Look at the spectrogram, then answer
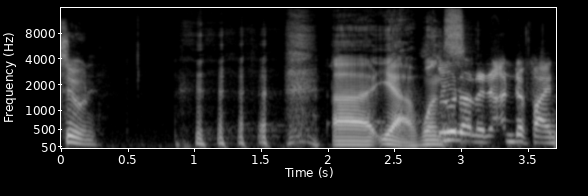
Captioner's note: chuckles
